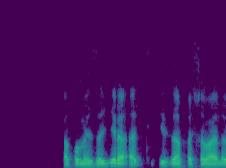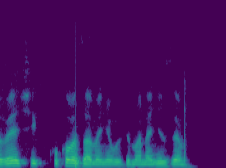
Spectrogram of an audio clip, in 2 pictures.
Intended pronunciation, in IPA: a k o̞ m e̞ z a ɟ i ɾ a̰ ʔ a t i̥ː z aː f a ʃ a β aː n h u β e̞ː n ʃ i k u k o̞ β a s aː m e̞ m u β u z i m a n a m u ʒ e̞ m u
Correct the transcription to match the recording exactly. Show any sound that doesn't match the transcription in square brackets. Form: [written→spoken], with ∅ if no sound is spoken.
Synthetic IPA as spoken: a k o̞ m e̞ z a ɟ i ɾ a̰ ʔ a t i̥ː z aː f a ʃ a β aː n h u β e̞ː n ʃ i k u k o̞ β a [s→z] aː m e̞ [m→ɲ] u β u z i m a n a [m→ɲ] u [ʒ→z] e̞ m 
